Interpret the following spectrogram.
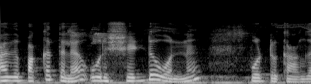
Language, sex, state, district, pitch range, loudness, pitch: Tamil, male, Tamil Nadu, Namakkal, 130-170 Hz, -19 LUFS, 155 Hz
